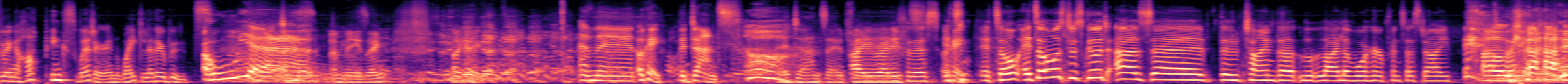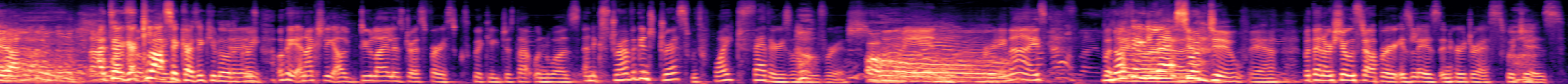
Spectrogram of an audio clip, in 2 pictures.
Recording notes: WINTER CARNIVAL - LIVE! It's our very first live show.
